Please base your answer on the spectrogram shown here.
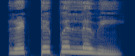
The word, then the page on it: ರಟ್ಟೆಪಲ್ಲವಿ: Kannada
